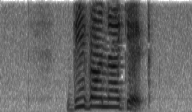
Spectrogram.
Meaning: diplomat
- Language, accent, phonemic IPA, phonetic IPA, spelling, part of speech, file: Armenian, Eastern Armenian, /divɑnɑˈɡet/, [divɑnɑɡét], դիվանագետ, noun, Hy-դիվանագետ.ogg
